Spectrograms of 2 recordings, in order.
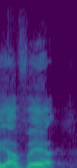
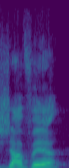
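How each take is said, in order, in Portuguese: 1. O nome começa com som de Y. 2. O nome começa com som de J. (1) "pode ser Yavé" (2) "jamais Javé"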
